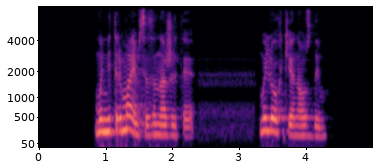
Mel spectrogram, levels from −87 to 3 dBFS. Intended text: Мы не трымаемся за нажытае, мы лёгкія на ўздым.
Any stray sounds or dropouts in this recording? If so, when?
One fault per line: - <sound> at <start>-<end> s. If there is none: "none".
none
